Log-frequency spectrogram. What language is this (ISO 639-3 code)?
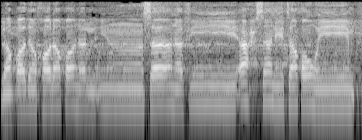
ara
